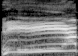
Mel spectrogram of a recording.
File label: "yeeup", voice; ooh ahh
